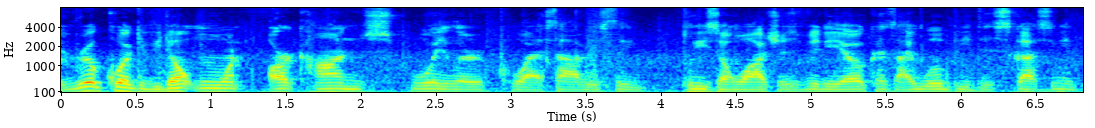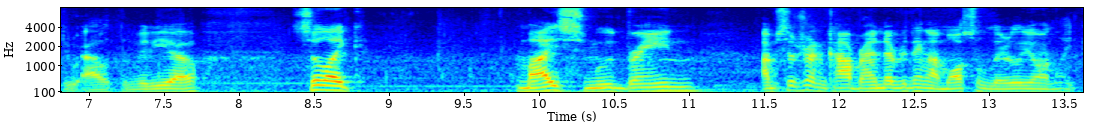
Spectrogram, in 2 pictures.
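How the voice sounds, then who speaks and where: Young man, game streamer, lowish pitch, bright punchy tone, slangy casual commentary. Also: a little hiss or hum. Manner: slangy, informal.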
